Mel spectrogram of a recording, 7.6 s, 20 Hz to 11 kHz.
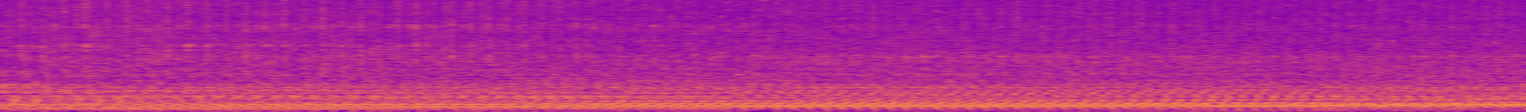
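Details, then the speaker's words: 1974 Chevy 454 big block that sat 20 years, running on a stand: a deep steady idle with even firing, no rod knock and good oil pressure. It runs smoothly until it runs out of fuel. "well we got good oil pressure so um and it sounds good there's no Rod knocking"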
